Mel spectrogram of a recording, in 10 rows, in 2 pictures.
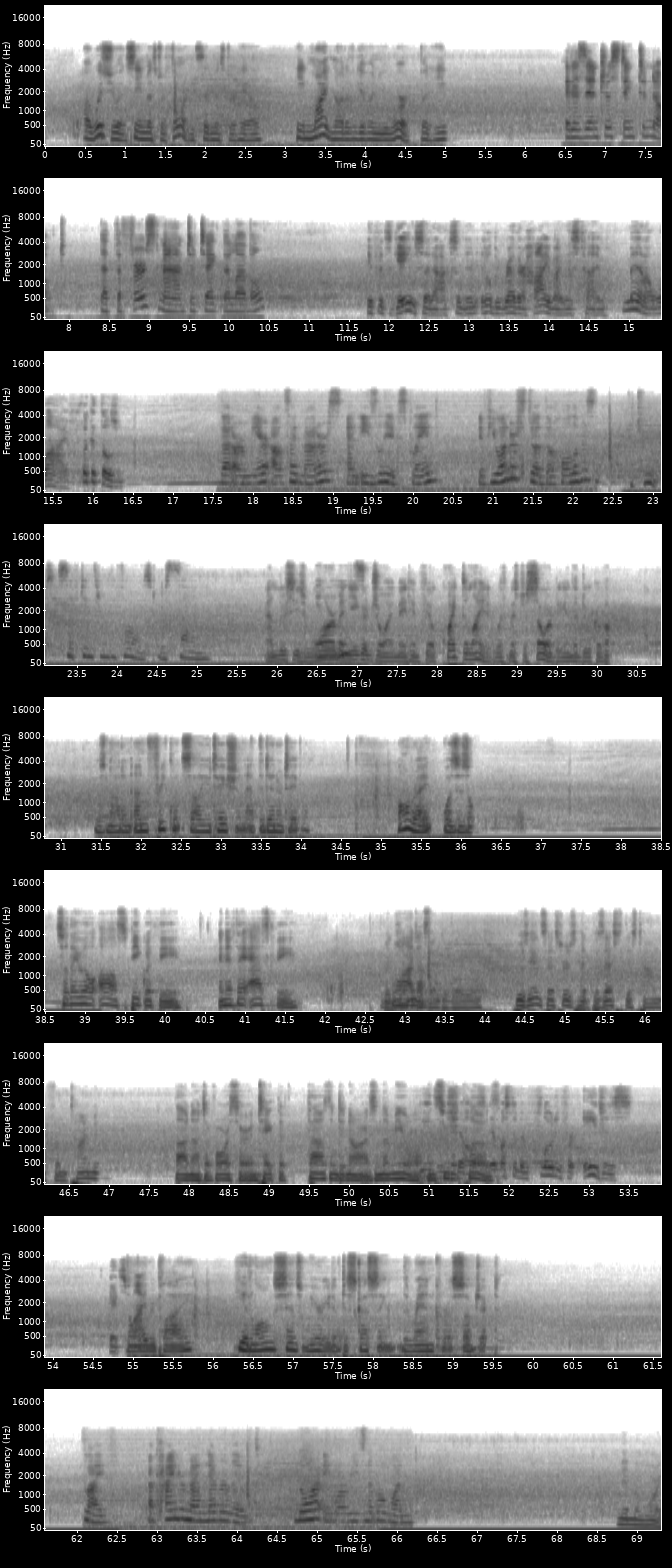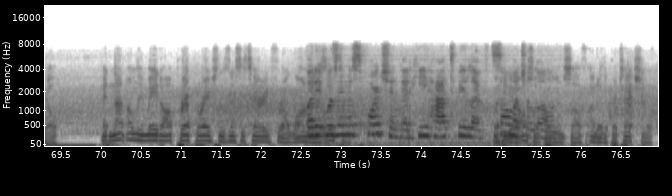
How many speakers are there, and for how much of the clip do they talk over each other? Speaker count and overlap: ten, about 14%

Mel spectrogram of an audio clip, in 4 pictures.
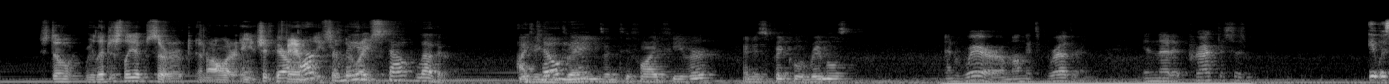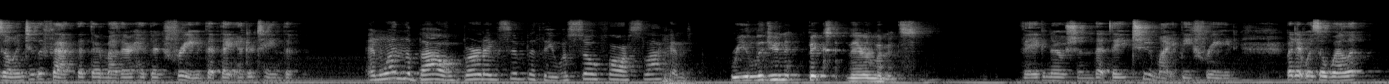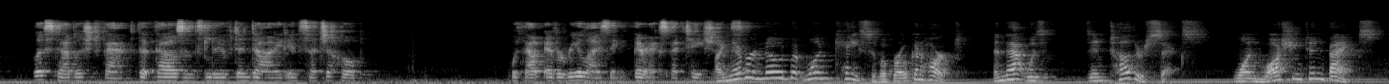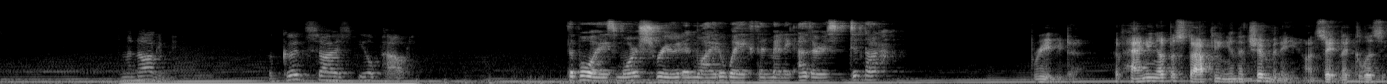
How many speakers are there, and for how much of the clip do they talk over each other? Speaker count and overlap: seven, about 4%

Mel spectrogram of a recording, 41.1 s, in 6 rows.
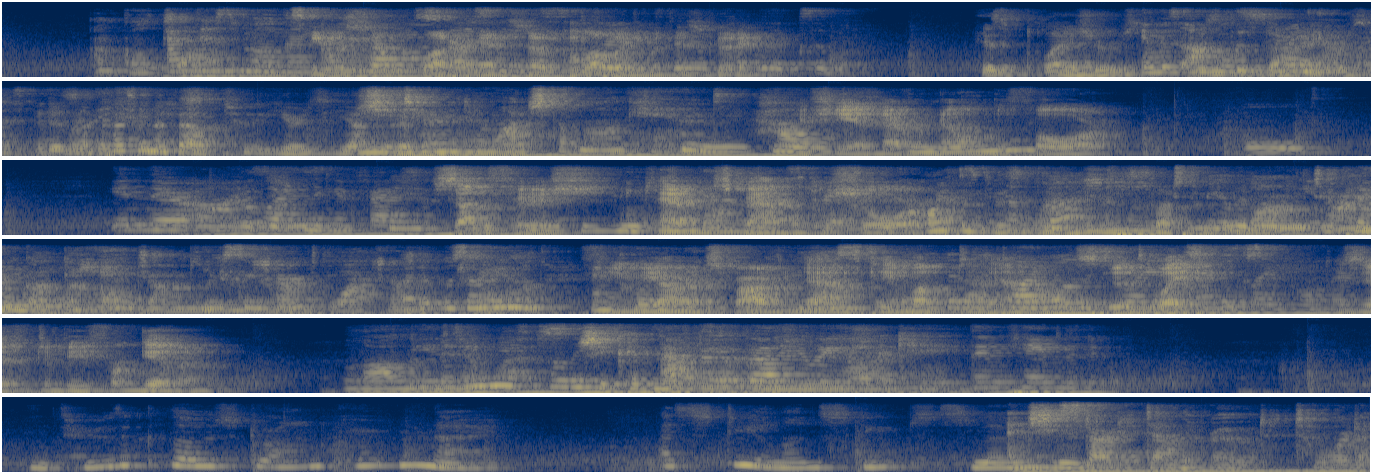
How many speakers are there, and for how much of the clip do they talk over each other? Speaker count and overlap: ten, about 61%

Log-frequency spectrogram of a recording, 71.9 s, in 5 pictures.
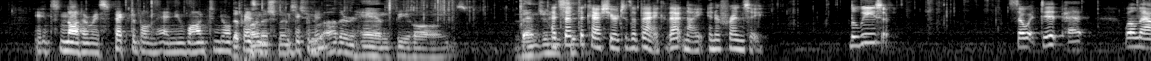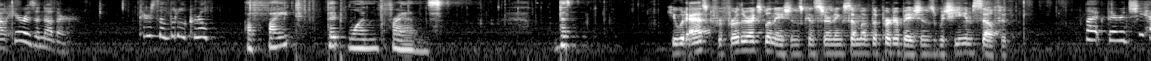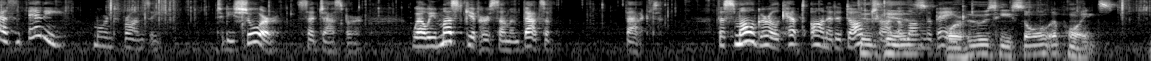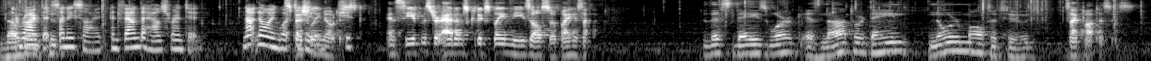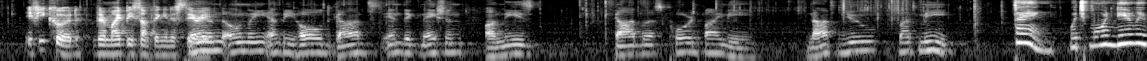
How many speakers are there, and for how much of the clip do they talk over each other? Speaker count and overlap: six, about 7%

